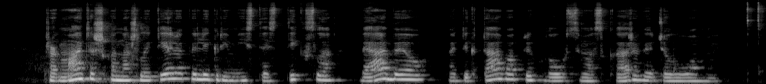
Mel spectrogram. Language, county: Lithuanian, Vilnius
